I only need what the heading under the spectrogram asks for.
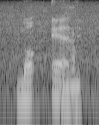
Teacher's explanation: the sound it makes is just a glottal stop MO Ed it does not have a corresponding sound or letter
